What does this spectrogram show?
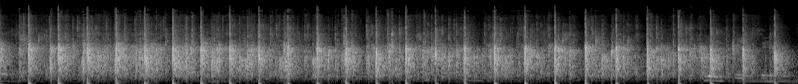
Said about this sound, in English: Can you give a big clap offering to Jesus?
